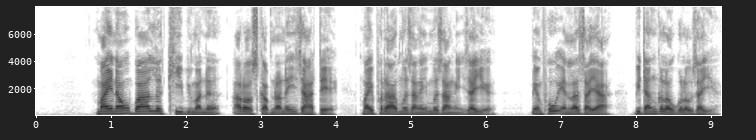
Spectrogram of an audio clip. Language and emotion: Bodo, neutral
